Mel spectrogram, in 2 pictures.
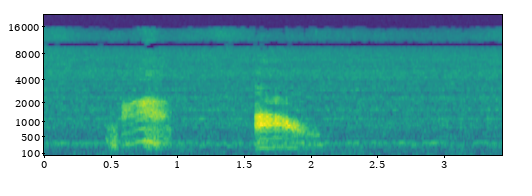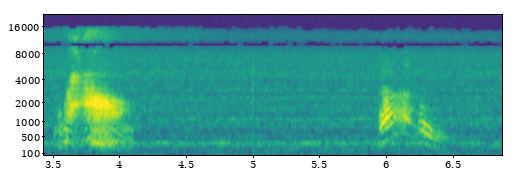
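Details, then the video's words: Newborn captive lion cubs at Taigan, a brother and sister, calling with four brief, bright mewing cries spaced one to two seconds apart, the third loudest, over low steady hum. "Новорождённые львята - разговорчивое чудо!"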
